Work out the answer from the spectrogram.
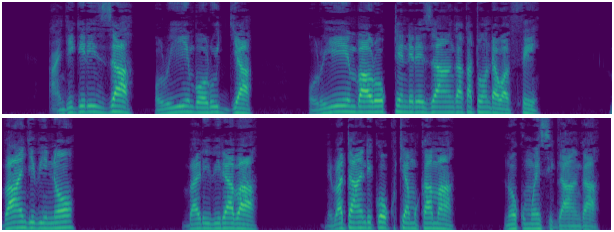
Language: Ganda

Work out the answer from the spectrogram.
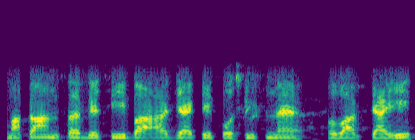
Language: Maithili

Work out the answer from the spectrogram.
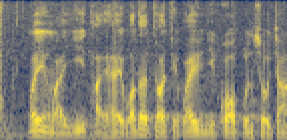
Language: Cantonese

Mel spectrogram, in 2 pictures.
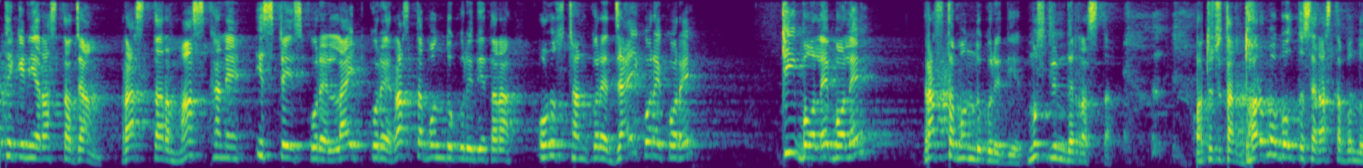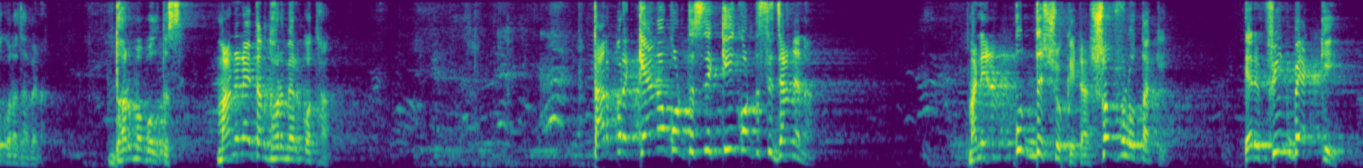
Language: Indonesian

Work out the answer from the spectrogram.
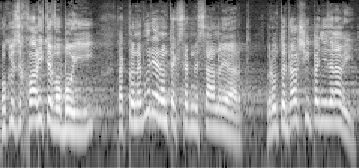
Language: Czech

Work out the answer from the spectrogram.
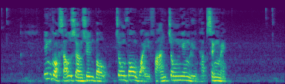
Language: Cantonese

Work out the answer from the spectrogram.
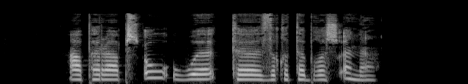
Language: Adyghe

